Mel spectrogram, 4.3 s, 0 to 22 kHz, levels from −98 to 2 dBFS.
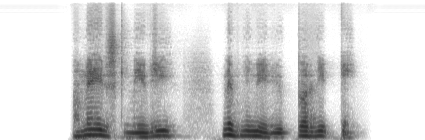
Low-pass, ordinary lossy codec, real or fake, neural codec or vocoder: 19.8 kHz; none; fake; codec, 44.1 kHz, 0.9 kbps, DAC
